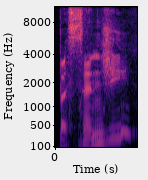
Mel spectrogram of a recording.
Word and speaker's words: Basenji: Basenji? – Nice.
